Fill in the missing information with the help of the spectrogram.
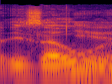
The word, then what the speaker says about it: Ésaü: On prononce Ésaü.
